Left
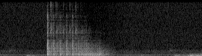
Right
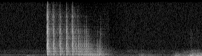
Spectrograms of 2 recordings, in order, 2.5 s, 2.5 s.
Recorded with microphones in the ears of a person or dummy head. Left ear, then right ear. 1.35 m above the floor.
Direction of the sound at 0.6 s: 35° right (ahead or behind).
